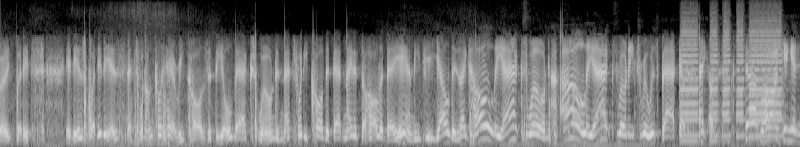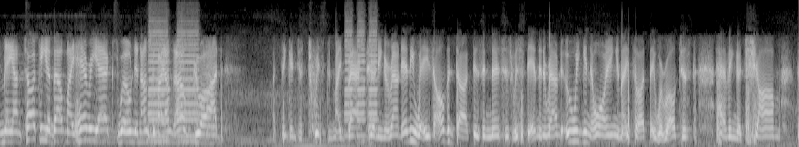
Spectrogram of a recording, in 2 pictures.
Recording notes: leaves a phone message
